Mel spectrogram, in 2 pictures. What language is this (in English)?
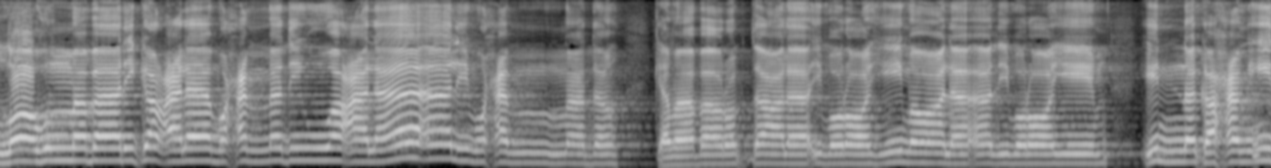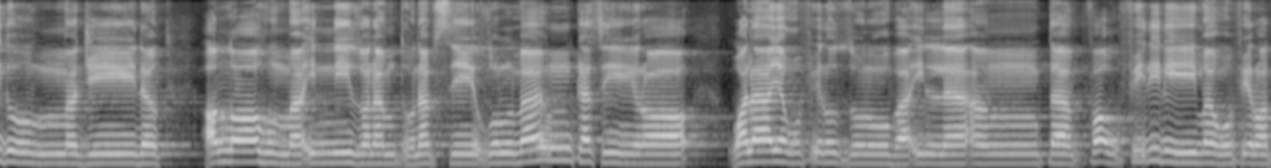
Arabic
